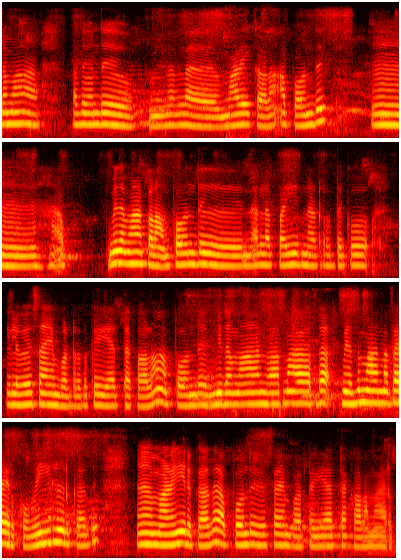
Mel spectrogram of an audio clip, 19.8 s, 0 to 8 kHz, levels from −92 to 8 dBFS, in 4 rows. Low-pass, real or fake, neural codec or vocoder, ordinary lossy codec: 7.2 kHz; real; none; Opus, 24 kbps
